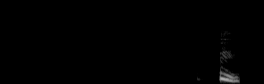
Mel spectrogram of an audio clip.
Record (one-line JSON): {"cough_length": "2.6 s", "cough_amplitude": 2869, "cough_signal_mean_std_ratio": 0.21, "survey_phase": "beta (2021-08-13 to 2022-03-07)", "age": "45-64", "gender": "Female", "wearing_mask": "No", "symptom_none": true, "smoker_status": "Never smoked", "respiratory_condition_asthma": false, "respiratory_condition_other": false, "recruitment_source": "REACT", "submission_delay": "1 day", "covid_test_result": "Negative", "covid_test_method": "RT-qPCR", "influenza_a_test_result": "Negative", "influenza_b_test_result": "Negative"}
